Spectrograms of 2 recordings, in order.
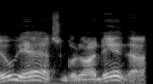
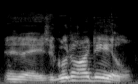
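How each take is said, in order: First: "idea" ending on a vowel, no L; standard "idea". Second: "ideal" with a final L, loud; Somerset "ideal". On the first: Showing what Somerset people won't say, "idea" without an L. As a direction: say "idea" without any L on the end. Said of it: "They won't say". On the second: Showing what Somerset people say, "ideal" with an L. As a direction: end "ideal" on a clear L, Somerset style. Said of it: "the Somerset people say that". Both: Shown as a demonstration.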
